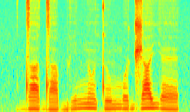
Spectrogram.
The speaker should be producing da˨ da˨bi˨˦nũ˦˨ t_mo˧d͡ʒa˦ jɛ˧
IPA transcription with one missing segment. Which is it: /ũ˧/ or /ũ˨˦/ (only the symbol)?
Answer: ũ˨˦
